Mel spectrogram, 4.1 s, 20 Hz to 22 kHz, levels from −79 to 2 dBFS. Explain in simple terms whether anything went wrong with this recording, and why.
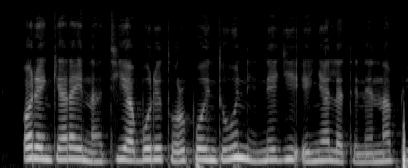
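Nothing went wrong with this speech recording: the signal stays steady and intact the whole way, with no dropouts, jumps or added noise at any point.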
